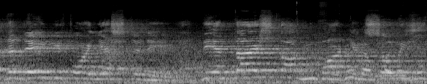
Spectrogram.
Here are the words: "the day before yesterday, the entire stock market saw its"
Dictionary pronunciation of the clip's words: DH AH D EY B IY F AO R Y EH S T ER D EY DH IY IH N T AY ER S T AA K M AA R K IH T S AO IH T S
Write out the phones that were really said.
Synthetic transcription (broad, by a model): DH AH D EY B IY F AO R Y EH S T ER D EY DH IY IH N T AY ER S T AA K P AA R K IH S AO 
